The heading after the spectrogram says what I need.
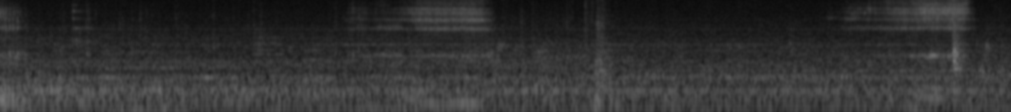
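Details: Grandfather asleep in a chair, snoring heavily: two harsh, hissing snores about six seconds apart, roughly ten breaths a minute, over quiet room noise.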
